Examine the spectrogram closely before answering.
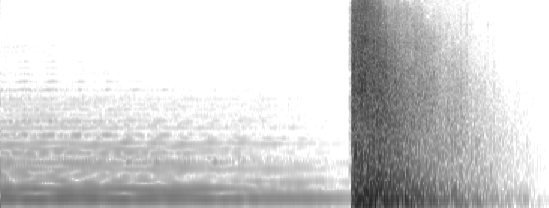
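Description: A single loud revolver shot in Aida's room cracks out after a steady, low droning tone, its echo rolling away over about a second before fading to silence.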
